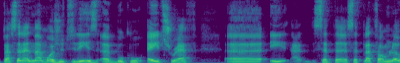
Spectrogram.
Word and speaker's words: Ahrefs: La deuxième astuce que je veux vous servir, c'est d'utiliser euh, Buzz Sumo ou encore SEM Rush ou encore HREF. HREF, là, ça s'écrit A-H-R-E-F-S.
